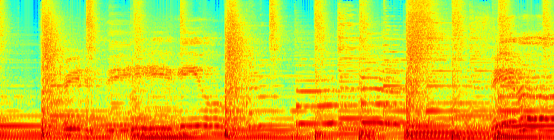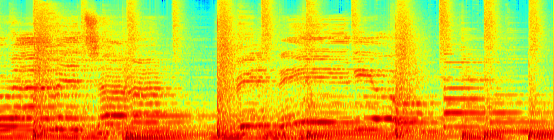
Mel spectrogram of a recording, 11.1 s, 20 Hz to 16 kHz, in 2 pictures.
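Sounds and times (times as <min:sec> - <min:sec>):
drum kit: 0:00.0 - 0:11.0
electric and acoustic guitars: 0:00.0 - 0:11.0.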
